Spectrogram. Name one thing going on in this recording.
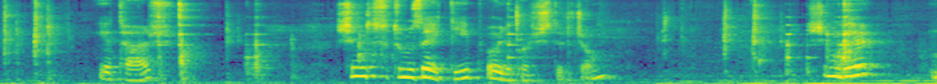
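A young girl talks calmly and close by.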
